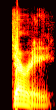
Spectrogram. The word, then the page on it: derry: American English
